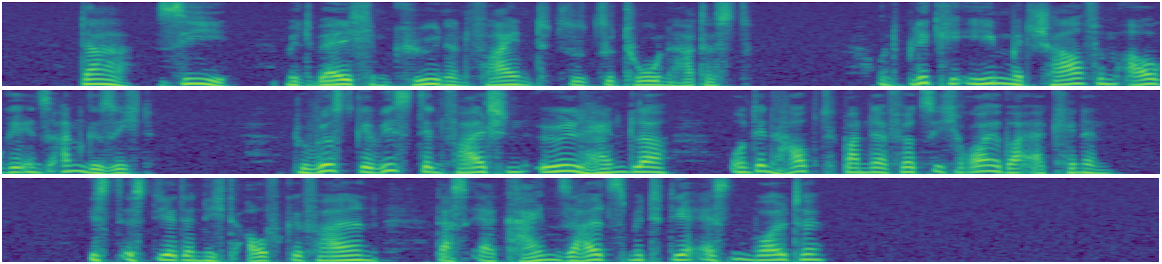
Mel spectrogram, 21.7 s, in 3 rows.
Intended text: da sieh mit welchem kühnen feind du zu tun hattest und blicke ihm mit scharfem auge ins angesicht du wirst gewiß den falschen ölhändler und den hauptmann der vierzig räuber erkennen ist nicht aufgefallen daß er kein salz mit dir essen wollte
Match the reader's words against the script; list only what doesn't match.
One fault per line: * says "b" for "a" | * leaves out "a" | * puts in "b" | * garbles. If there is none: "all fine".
* puts in "es dir denn"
